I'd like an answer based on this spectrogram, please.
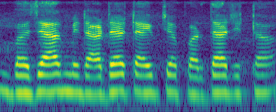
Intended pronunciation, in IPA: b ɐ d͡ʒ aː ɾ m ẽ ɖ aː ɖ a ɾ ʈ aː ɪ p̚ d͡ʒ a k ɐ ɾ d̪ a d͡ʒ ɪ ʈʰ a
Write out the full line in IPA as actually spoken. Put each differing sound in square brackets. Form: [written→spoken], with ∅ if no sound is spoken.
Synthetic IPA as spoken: b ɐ d͡ʒ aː ɾ m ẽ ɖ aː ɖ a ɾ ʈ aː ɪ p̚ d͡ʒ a [k→p] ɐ ɾ d̪ a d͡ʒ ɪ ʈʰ a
